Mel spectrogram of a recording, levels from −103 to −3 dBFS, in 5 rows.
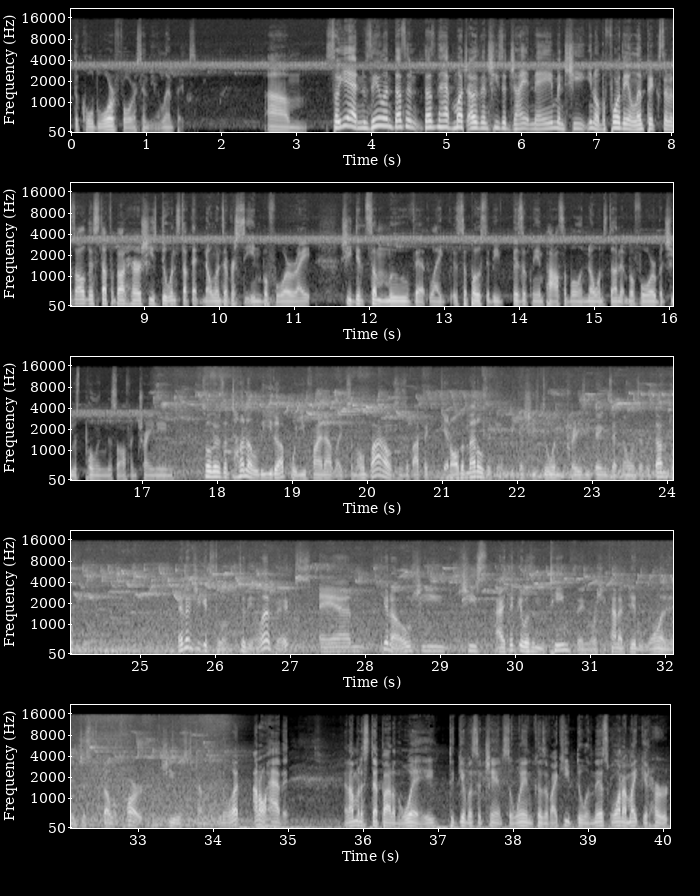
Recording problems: animal sounds; loud; throughout; 7 dB below the speech

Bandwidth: 15 kHz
